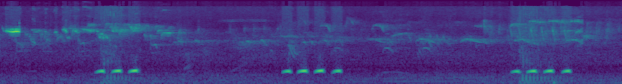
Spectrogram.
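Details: Low, soft hoots of a Hoopoe in sets of three or four, repeated about every two seconds, with other birds chirping higher and a short knock of noise.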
